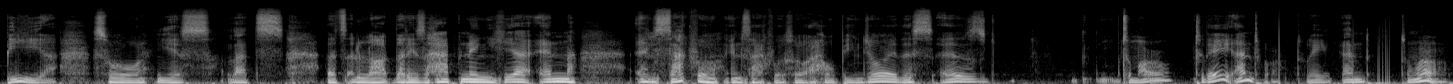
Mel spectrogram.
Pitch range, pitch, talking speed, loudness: 90-115 Hz, 100 Hz, 120 wpm, -21 LUFS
